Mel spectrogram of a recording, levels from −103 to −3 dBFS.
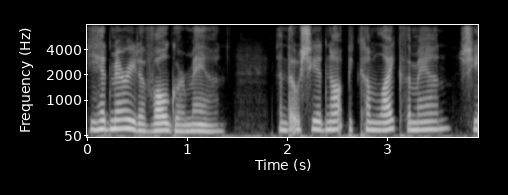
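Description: No audible faults anywhere in the speech.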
